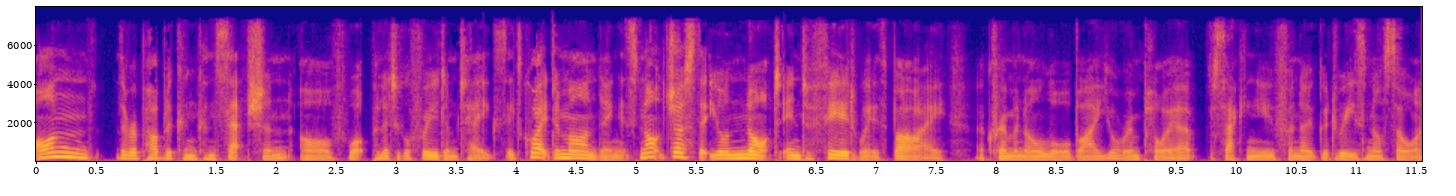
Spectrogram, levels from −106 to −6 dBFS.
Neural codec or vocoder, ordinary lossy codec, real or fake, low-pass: none; AAC, 48 kbps; real; 7.2 kHz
